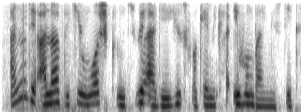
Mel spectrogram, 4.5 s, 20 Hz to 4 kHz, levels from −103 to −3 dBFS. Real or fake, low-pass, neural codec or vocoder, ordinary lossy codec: real; 3.6 kHz; none; none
